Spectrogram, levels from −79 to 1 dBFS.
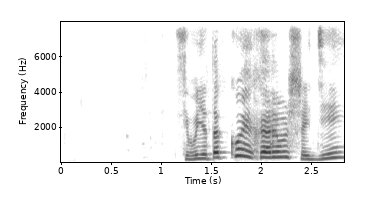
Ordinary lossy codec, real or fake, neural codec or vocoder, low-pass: none; fake; codec, 16 kHz, 4 kbps, X-Codec, HuBERT features, trained on general audio; none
